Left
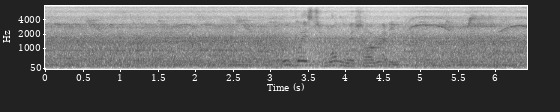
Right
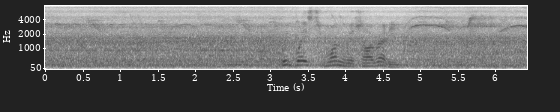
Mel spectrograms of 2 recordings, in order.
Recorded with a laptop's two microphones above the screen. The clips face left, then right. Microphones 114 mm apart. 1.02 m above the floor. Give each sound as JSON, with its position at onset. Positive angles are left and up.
{"t": 3.1, "sound": "a man speaking", "side_deg": -50, "distance_m": 0.8}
